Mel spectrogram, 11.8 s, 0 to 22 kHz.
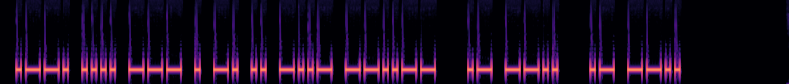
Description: Morse code, heard as a keyed tone, about 17 wpm, 700 Hz. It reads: PHOENIX, AZ AZ
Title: K1USN SST QSO Practice 17wpm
